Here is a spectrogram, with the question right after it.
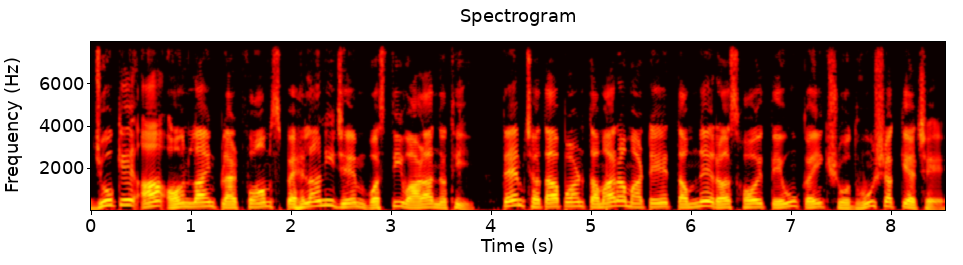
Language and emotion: Gujarati, neutral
